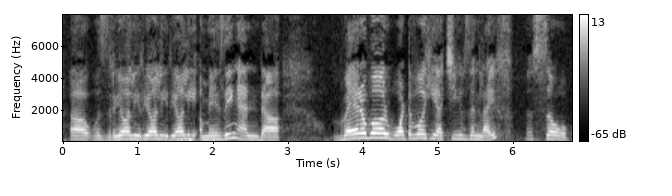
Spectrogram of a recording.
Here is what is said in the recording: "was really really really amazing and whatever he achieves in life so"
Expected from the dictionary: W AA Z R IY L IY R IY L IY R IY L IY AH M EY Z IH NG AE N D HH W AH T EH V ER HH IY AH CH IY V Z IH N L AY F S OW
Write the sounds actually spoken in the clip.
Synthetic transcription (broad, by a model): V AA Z R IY L IY R IY L IY R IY L IY AH M EY Z IH NG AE N D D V AH T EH V ER HH IY AH CH IY V Z IH N L AY F S OW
